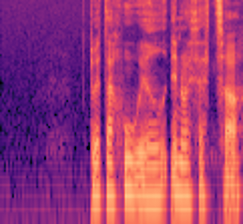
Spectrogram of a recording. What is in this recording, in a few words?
"hwyl", Welsh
